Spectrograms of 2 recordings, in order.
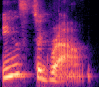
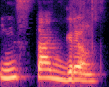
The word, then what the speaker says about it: Instagram: this okay instagram instagram that's how we say we don't say instagram we say instagram like the emphasis in the last syllable oh jeff is saying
